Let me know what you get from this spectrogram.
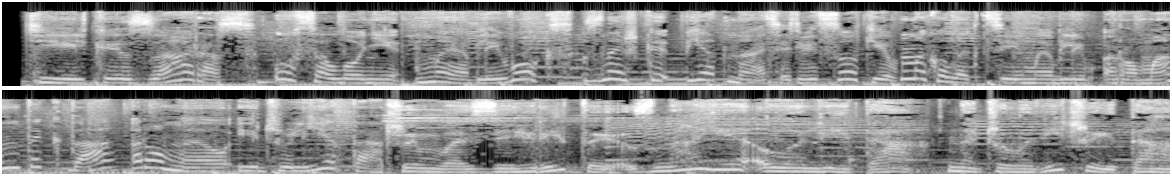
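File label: ukrainian female commercial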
